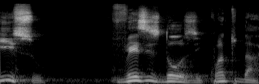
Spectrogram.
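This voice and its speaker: Very wide pitch swings and vocal fry run through this man's fairly high, bright, sharp voice. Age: 30s. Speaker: knife maker and labor consultant. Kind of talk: casual chat. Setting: studio.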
